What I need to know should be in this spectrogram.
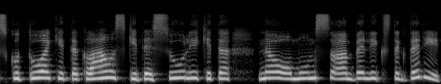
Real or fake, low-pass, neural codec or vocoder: fake; 10.8 kHz; codec, 24 kHz, 0.5 kbps, DualCodec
